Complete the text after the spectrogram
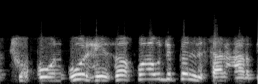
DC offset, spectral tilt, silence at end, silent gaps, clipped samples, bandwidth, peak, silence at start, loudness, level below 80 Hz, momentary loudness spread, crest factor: under 0.1%; -7.5 dB/octave; 0.05 s; none; under 0.1%; 5.2 kHz; 0 dBFS; 0 s; -12 LUFS; -60 dBFS; 4 LU; 12 dB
